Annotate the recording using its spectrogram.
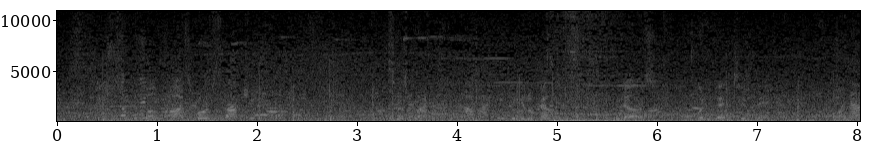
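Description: Footsteps patter on stone pavement.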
